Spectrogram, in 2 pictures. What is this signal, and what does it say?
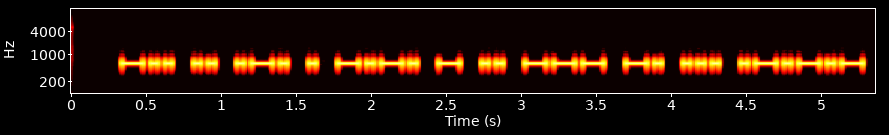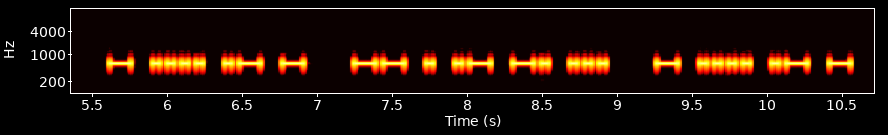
Morse code, heard as a keyed tone, about 25 wpm, 600 Hz. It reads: DIRECTIONS. THAT MEANS THAT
